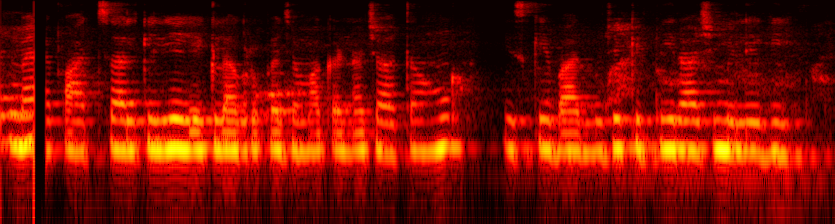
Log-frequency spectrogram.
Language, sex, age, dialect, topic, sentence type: Hindi, female, 25-30, Awadhi Bundeli, banking, question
